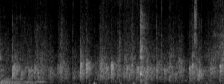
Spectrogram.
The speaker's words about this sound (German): Vielen Dank, Worship-Team. Lass uns hier nochmal einen Applaus geben.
